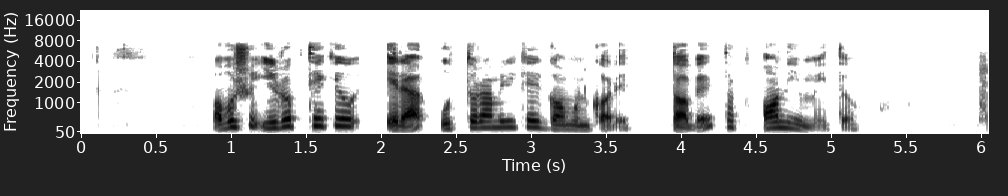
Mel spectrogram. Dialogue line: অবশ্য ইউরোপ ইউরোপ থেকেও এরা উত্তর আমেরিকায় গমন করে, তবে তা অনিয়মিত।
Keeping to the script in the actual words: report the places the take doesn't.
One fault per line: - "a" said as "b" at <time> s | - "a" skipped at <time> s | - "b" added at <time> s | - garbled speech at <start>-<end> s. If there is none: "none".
- "ইউরোপ" skipped at 1.4 s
